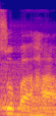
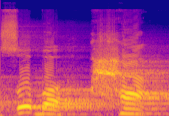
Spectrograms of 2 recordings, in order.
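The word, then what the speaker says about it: سبحان: দিয়ে আবারো পাঠ করছি অনেকে বলে সুবাহা ভুলটা বলে দিব কারণ ভুলটা বলে দিলে সহজ হয় আপনি আর এটা বলবেন না সুবাহা বললে কিন্তু হবে না সুবহ হা বলার মধ্যে চাপ দিবেন আইন এবং হা এটা হলকের মাঝখান থেকে মাখরাজ বের হওয়ার স্থান সুতরাং এই হলকের মাঝখানে চাপ দিবেন এরকমই সুবহানাকাল্লাহুম্মা ওয়াবিহামদিকা ওয়া তাবারাকাসমুকা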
